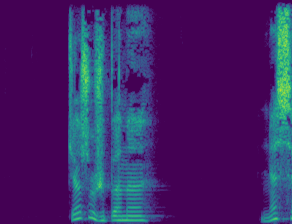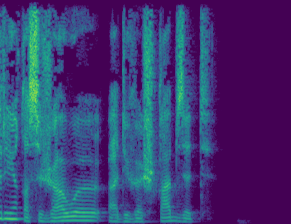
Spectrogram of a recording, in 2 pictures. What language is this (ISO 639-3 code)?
kbd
